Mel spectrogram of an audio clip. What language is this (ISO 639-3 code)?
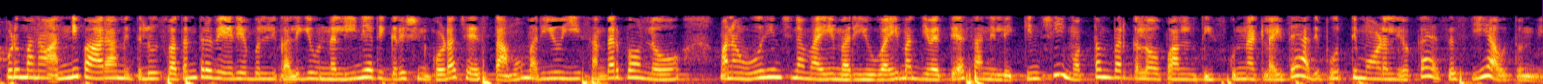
tel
